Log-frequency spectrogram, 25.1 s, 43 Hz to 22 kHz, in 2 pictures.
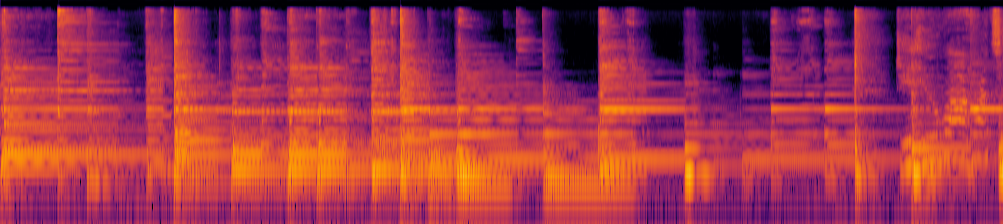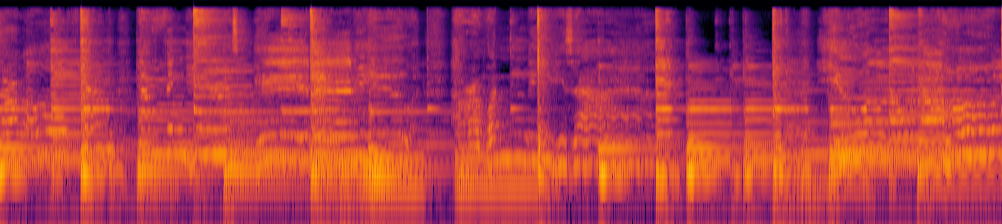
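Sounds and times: acoustic guitar strummed: 0:00.0 - 0:25.0
man singing: 0:10.9 - 0:21.4, 0:22.3 - 0:25.0.

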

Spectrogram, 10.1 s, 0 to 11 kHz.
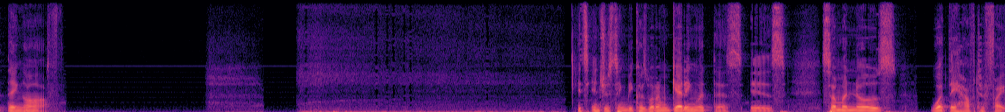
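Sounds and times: person breathing in: 0:02.1 - 0:05.7, 0:07.9 - 0:08.2
person breathing out: 0:02.1 - 0:05.7, 0:07.9 - 0:08.2.

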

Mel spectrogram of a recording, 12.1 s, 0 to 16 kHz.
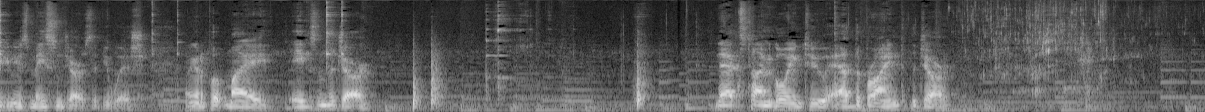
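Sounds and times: background music: 0:00.0 - 0:12.0
eggs clinking against glass jar: 0:03.2 - 0:05.7, 0:09.6 - 0:11.6.

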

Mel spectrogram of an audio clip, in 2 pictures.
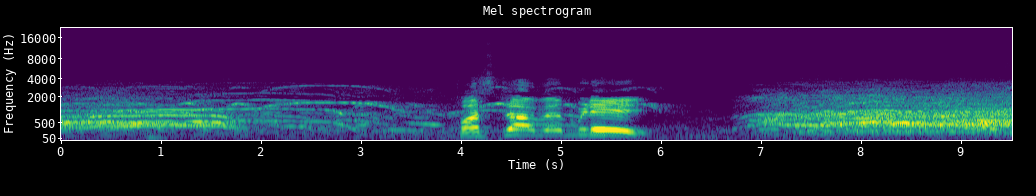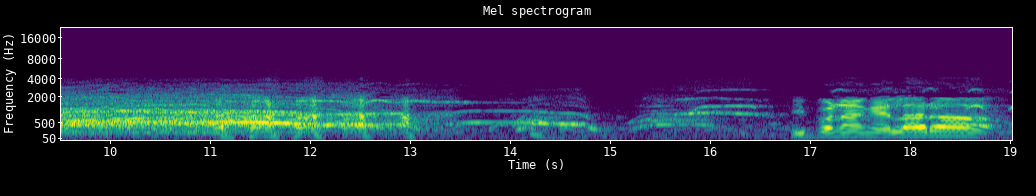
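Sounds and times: crowd cheering and shouting: 0:00.0 - 0:05.8, 0:06.7 - 0:19.0.

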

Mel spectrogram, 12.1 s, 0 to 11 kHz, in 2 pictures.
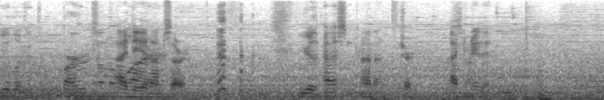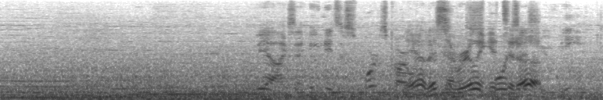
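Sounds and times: car engine accelerating: 0:00.0 - 0:12.0
low road rumble: 0:00.0 - 0:12.0.

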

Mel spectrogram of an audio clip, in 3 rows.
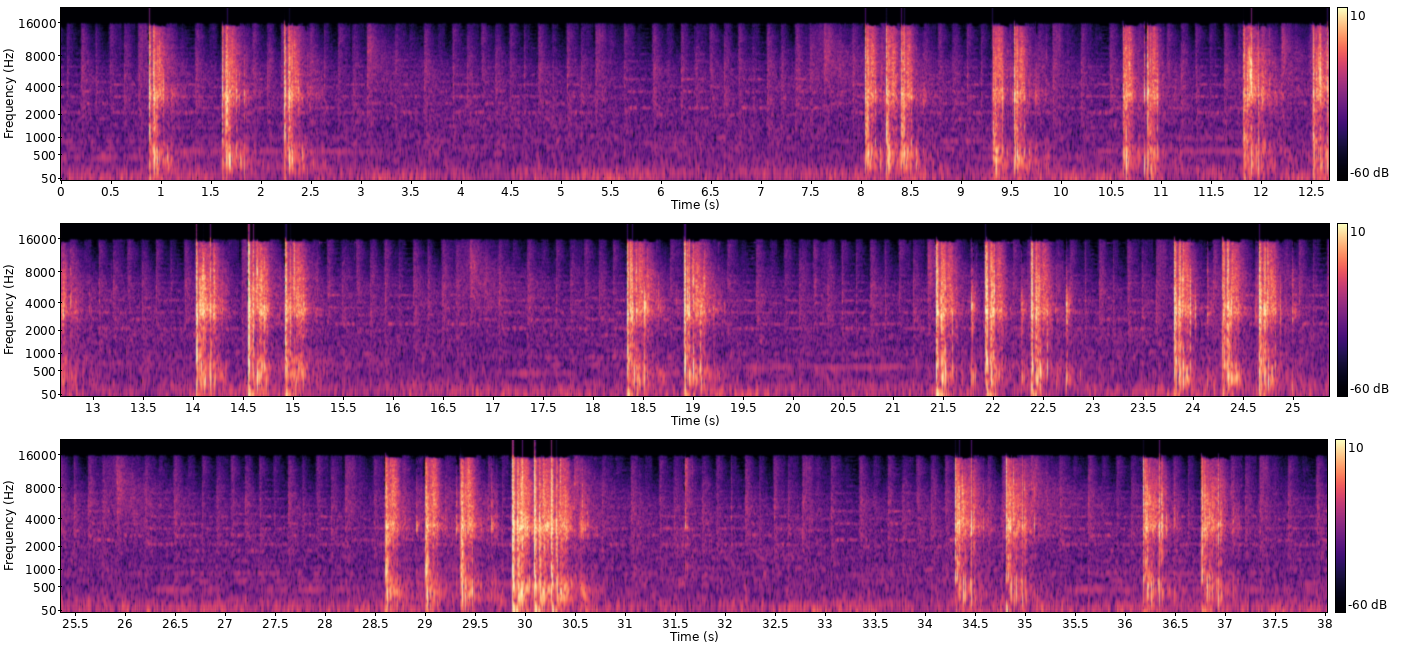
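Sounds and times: background music: 0:00.0 - 0:38.0
gunshots: 0:00.8 - 0:03.0, 0:08.0 - 0:13.2, 0:13.9 - 0:15.6, 0:18.3 - 0:19.7, 0:21.4 - 0:25.3, 0:28.5 - 0:31.0, 0:34.2 - 0:37.4.

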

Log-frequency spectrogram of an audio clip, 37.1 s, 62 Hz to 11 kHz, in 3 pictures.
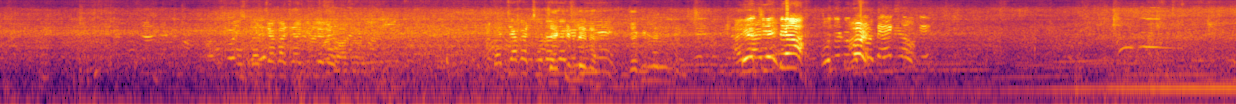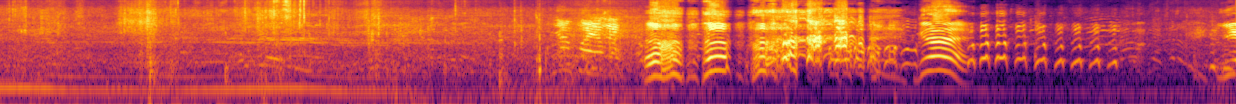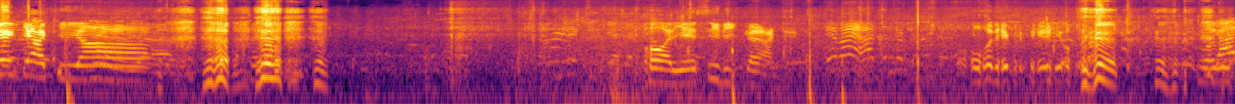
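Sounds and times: motorboat engine running: 0:00.0 - 0:19.7.

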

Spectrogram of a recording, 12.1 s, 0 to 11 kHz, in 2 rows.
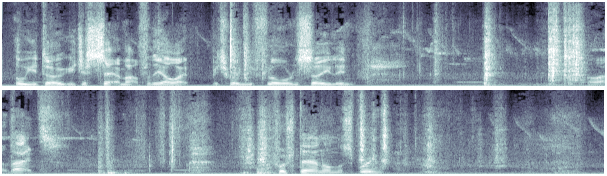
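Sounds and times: man speaking: 0:00.0 - 0:03.6, 0:05.8 - 0:06.7, 0:08.7 - 0:10.0
low hum: 0:00.0 - 0:12.0.

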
